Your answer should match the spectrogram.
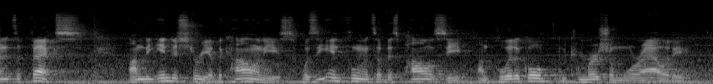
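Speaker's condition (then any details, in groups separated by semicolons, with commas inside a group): No condition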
